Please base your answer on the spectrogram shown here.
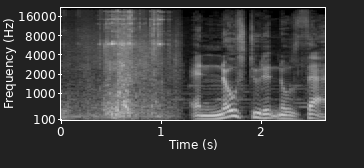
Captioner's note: zipper rasping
